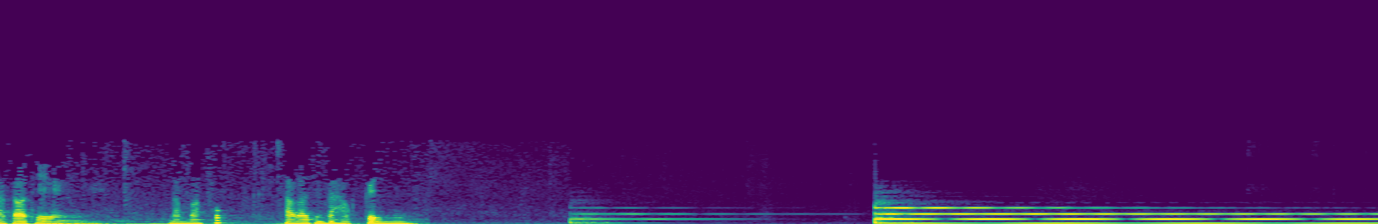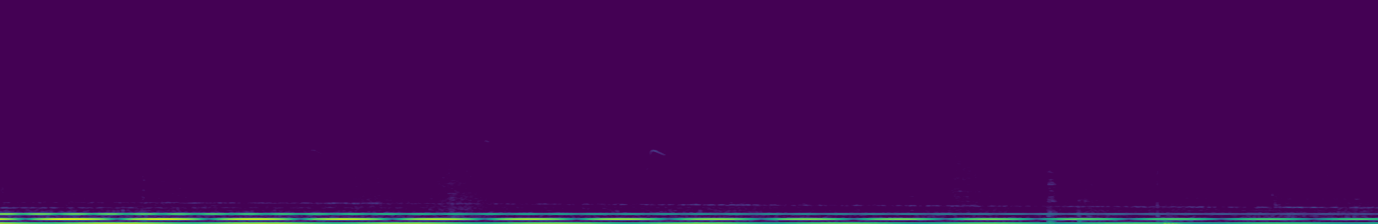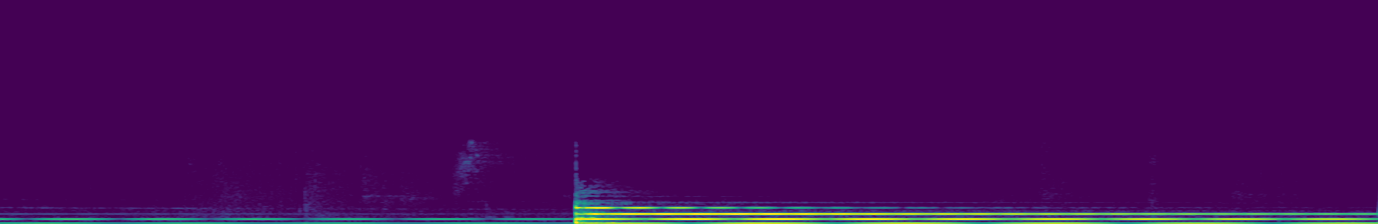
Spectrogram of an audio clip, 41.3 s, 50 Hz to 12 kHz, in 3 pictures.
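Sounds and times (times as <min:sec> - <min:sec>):
speech: 0:00.1 - 0:01.0, 0:01.7 - 0:04.3
meditation bell struck during a Buddhist sitting session: 0:05.7 - 0:41.3.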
